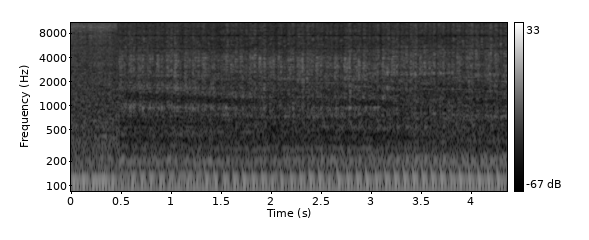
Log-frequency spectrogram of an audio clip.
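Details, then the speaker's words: 1979 Ford F150 V8 after carburetor rebuild for overflowing floats: low, uneven loping idle with an irregular pulse; owner suspects an ignition misfire, possibly coils not fully plugged on, not confirmed. "it's also weird it seems like I'm having a like ignition issue like a misfire I don't know if maybe one of these coils or couple of these coils aren't plugged fully on but I'll uh address one thing at a time go ahead"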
